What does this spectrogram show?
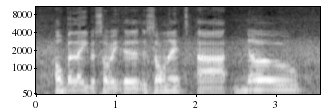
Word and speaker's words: Baleba: I can take this for Brungen, Lamptey, Webster, Dahu, Lallana, Welbeck, Baleba, how do you pronounce his name? Baleba, sorry, is on it.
